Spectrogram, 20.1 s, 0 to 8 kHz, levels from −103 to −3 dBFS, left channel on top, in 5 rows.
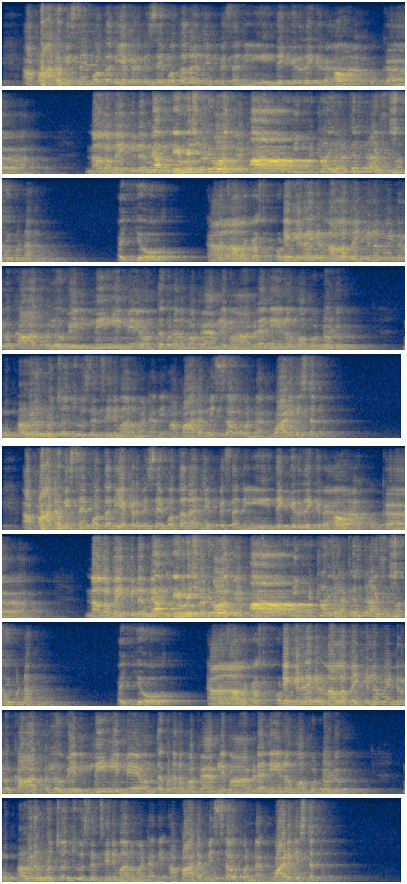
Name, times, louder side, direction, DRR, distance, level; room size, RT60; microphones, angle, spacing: voice 1, 0.2-4.3 4.9-6.6 7.2-8.5 10.1-10.5 10.8-15.5 16.1-19.2, right 1 dB, 60° right, 0 dB, 3.3 m, -30 dB
voice 2, 5.5-8.2 9.2-9.7 10.3-11.5 16.3-16.5, left 1 dB, ahead, 2 dB, 1.0 m, -24 dB
13.0 x 10.5 x 4.7 m, 0.77 s
head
